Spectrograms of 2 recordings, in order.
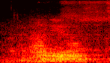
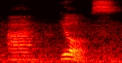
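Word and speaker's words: adiós: Adios. 2 syllables only. Adios. Okay, not adios.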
